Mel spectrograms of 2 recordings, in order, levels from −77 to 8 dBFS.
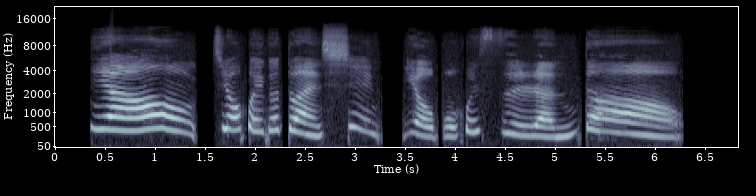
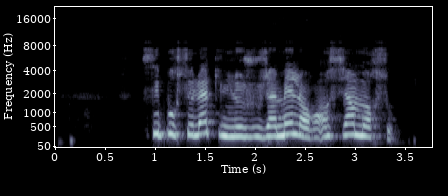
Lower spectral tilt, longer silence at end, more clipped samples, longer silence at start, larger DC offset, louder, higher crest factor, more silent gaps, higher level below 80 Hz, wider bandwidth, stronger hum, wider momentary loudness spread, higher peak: second, -1.5 dB/octave vs -4 dB/octave; first, 0.55 s vs 0.4 s; neither; second, 0.35 s vs 0.9 s; neither; about the same, -15 LUFS vs -16 LUFS; about the same, 16 dB vs 14 dB; first, 1.41-1.58 s, 2.27-2.33 s, 3.28-3.47 s, 3.82-3.86 s, 5.26-5.30 s vs none; first, -66 dBFS vs -74 dBFS; first, 14 kHz vs 7.8 kHz; neither; first, 16 LU vs 9 LU; first, 0 dBFS vs -4 dBFS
